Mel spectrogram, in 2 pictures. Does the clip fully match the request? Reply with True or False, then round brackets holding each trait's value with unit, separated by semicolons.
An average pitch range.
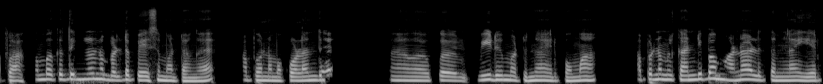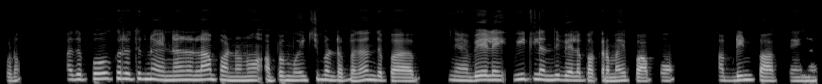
True (3.4 semitones)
